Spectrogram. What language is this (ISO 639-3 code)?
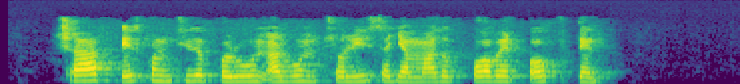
spa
